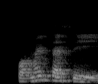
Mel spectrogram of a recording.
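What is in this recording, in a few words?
"fomentasi", Malay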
